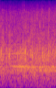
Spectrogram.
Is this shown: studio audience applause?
yes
